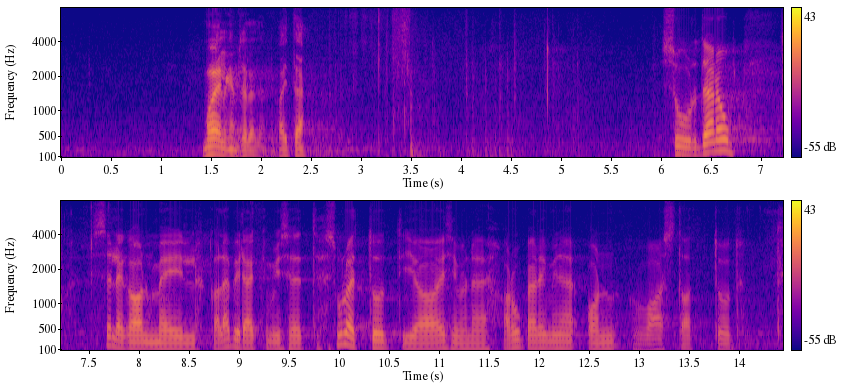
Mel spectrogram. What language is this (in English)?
Estonian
